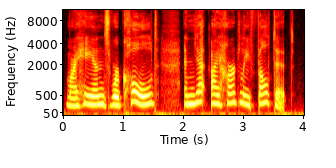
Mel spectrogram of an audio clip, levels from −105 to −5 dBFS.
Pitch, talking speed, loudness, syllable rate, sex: 245 Hz, 135 wpm, -17 LUFS, 3.7 syllables/s, female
